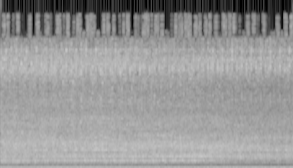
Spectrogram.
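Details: Corrado engine at a slightly lumpy, uneven low idle; owner asks why idle jumps up and runs so rich; rough idle, cause not evident.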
